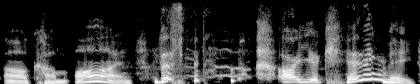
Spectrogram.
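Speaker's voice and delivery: slow groan breaking into a laugh; laughing disbelief. Retold or imitated. Reacting to the second postcard, laughing.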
